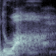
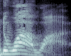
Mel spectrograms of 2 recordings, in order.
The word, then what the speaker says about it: dua: Every once in a while, when I'm feeling myself, I put an extra syllable in the word that's not there. I was making dua-wa.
